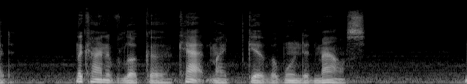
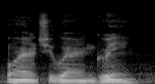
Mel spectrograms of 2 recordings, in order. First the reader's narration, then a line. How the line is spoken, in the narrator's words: he asked me, slurring his words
